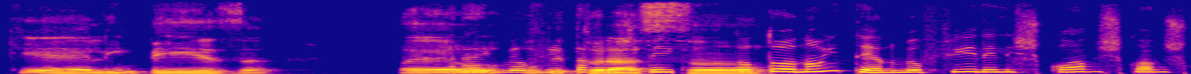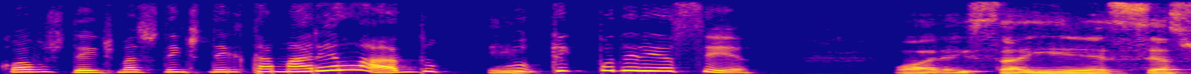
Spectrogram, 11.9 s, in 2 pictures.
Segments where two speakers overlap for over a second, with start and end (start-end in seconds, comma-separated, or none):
2.3-3.9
